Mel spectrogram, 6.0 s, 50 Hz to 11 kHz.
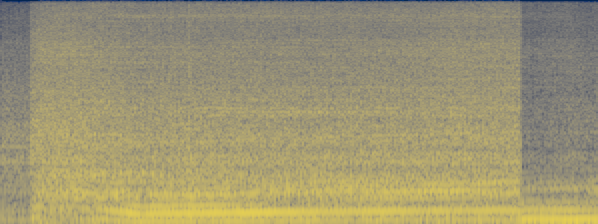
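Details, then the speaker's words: Old Chevy truck after HEI distributor swap troubleshooting, misfire fixed so all cylinders have spark, oil pressure good, no knocking: engine climbs smoothly to about 3,000 rpm with even, clean drone and no stumbles; normal acceleration. "Oh yeah, she's clean all the way up. That was only like 3,000 RPM. It feels like so much though."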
